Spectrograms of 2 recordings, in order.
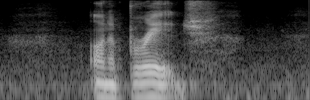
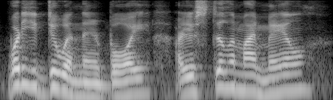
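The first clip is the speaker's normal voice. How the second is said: put-on higher, louder old-guy demand; stern challenge; 5 semitones higher, 4 dB louder than usual. Old guy challenging boy at his mailbox, stern. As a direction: confront the boy with sharp questions.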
